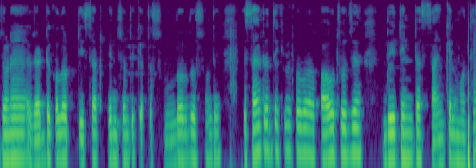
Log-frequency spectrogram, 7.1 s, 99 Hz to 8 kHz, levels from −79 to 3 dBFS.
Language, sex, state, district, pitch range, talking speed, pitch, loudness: Odia, male, Odisha, Malkangiri, 120-135 Hz, 150 wpm, 125 Hz, -22 LUFS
